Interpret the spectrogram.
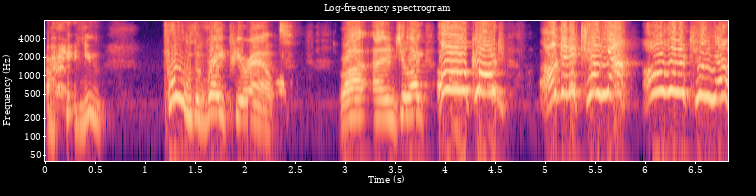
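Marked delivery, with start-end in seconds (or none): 3.9-6.9 excited, thrilled tone. Voicing a player's character pulling out a rapier to attack: excited. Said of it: "And in your excitement".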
